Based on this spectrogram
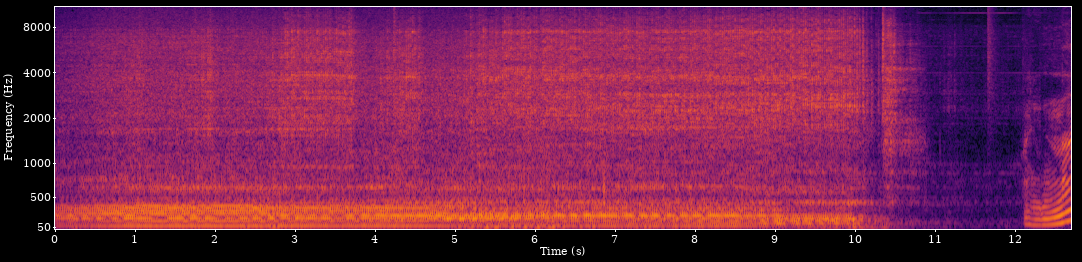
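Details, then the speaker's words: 2023 Can-Am Maverick X3 DS Turbo right after an oil change: on first start a rough, rattly clatter at about three beats per second rides over the engine, then it shuts down; the knock lasted about a minute and went away, cause unknown. "the way that sounded what was rattling let's try it again that sounds"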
